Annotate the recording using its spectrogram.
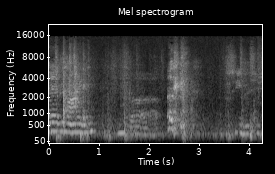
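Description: A child's high-pitched voice, wordless and indistinct, with a short breathy burst about two and a half seconds in.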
